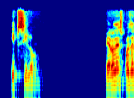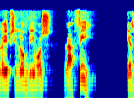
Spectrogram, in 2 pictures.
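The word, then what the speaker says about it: ύψιλον: Luego viene Ypsilon. Ypsilon, mayúscula, minúscula. Más o menos parecida a nuestra U en español, ¿verdad? Ypsilon. Ypsilon. Pero después de la Ypsilon vimos la Phi, que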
